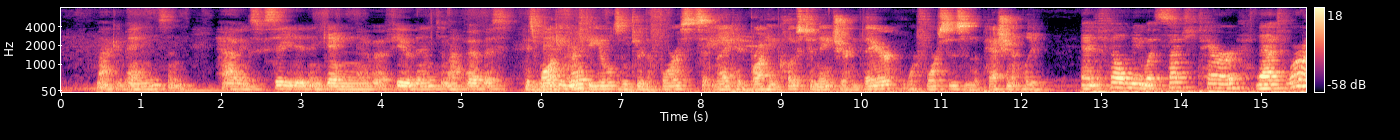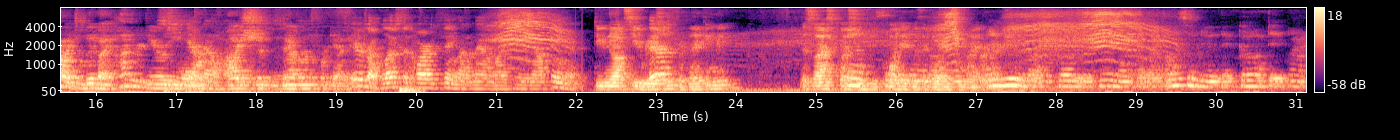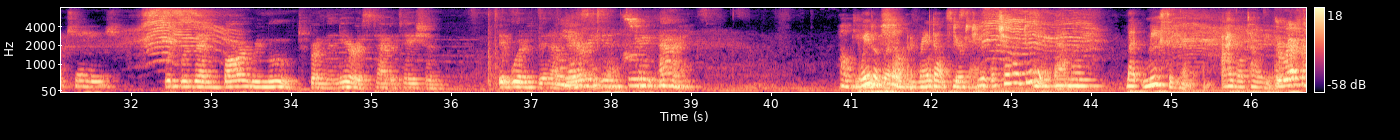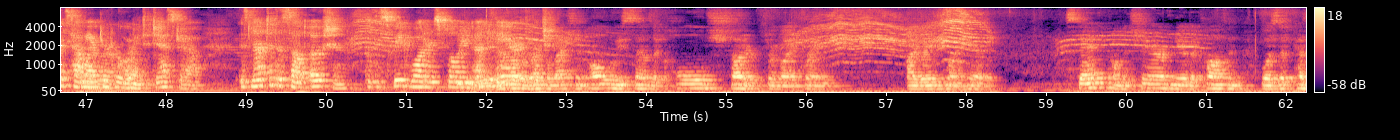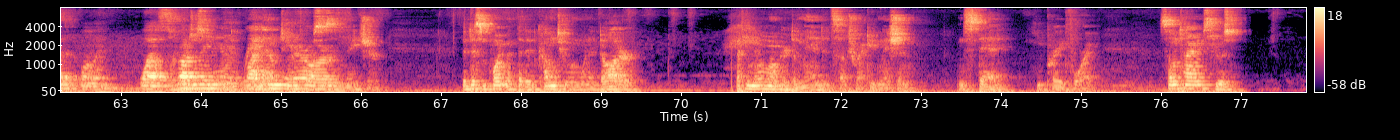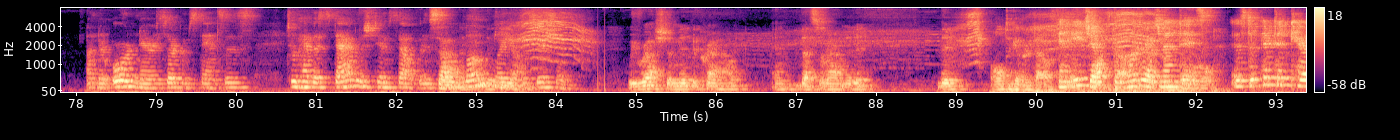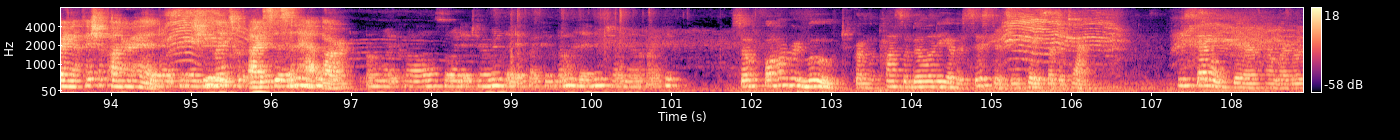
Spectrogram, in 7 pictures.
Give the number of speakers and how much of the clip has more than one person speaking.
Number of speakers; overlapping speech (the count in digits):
10, about 22%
